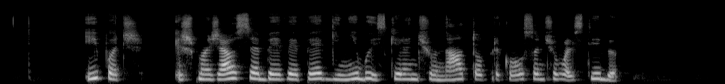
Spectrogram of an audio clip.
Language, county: Lithuanian, Vilnius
